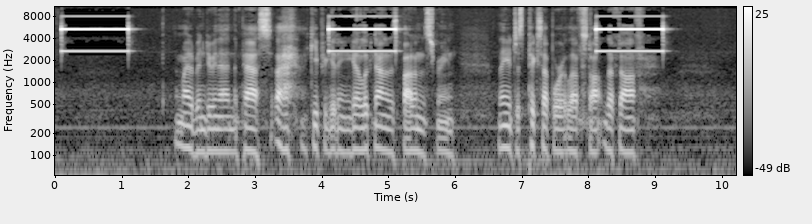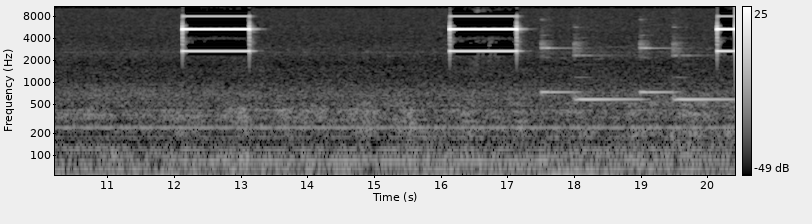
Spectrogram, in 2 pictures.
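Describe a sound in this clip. An electronic device beeps loudly at regular intervals.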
